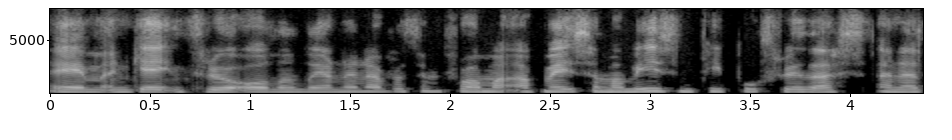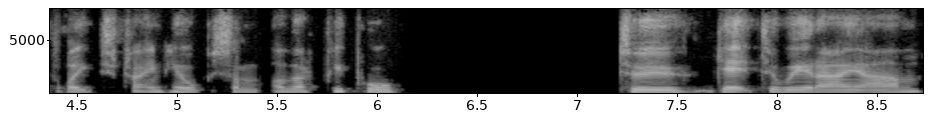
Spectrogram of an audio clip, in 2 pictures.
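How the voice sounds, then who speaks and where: Against a quiet background, a woman at medium pitch talks fairly quickly in a monotone, flat delivery with a dry, close sound and no echo. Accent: Scottish. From Scotland. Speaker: patient advocate, board member. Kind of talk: self-introduction. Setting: video call.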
